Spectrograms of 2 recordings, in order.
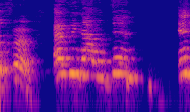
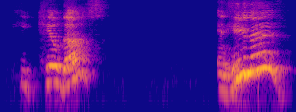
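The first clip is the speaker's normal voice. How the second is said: incredulous reproach; 6 dB louder than usual. Retold or imitated. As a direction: voice leaps up in disbelief. Acts out bitter question to David.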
